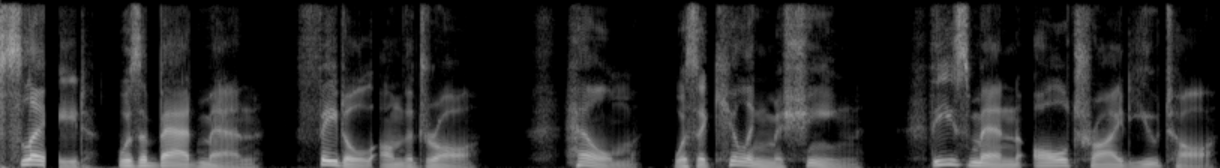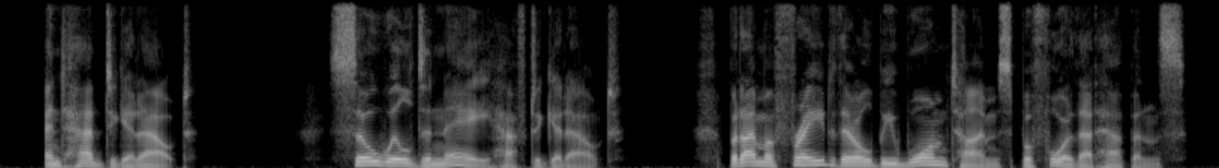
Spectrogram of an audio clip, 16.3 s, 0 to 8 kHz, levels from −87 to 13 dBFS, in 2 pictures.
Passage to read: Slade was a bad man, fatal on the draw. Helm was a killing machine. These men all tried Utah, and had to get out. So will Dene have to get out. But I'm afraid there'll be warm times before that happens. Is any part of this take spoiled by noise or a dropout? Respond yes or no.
yes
